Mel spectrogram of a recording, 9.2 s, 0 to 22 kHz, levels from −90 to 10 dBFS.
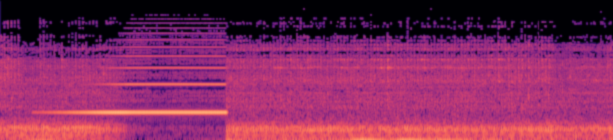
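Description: Across the whole clip the sound carries plainly audible coding damage, most likely from MP3 compression at a low bitrate, roughly 32 kbps. Nothing survives above 17.4 kHz, where the encoder has cut the treble outright. Below that, the encoder has too few bits to go round, so weak frequency components are dropped and restored from frame to frame, giving a watery, swirling texture, with metallic chirps on bright detail and softened, smeared attacks.

From 0.46 s to 3.44 s a loudspeaker feedback squeal rises over the audio. A microphone is picking up the loudspeaker it feeds, and at 703 Hz the loop gain has exceeded one, so that frequency reinforces itself on every pass. The tone swells over about a second and a half into a steady howl sitting around 10 dB above the rest of the sound, then stops when the loop is broken.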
